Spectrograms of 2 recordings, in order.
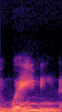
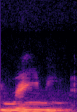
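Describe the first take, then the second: First: The first sound is a W-like glide. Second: The first sound is a clear R. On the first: "it comes out something like" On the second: "as opposed to"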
